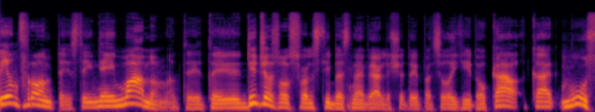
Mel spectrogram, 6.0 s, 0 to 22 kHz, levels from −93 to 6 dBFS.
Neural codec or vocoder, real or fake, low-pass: codec, 32 kHz, 1.9 kbps, SNAC; fake; 14.4 kHz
